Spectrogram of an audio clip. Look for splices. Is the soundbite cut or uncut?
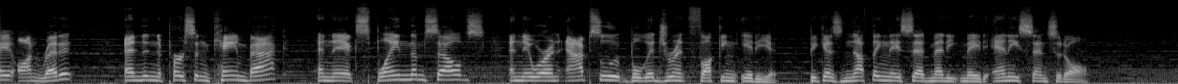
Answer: uncut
